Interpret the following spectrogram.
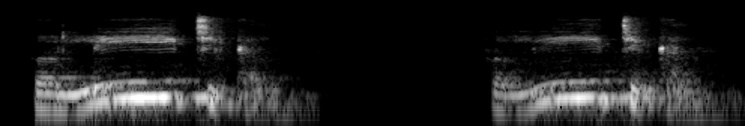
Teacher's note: not political as a noun the first syllable is stress reasonable as an adjective political the second syllable is the stressed one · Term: stressed syllable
